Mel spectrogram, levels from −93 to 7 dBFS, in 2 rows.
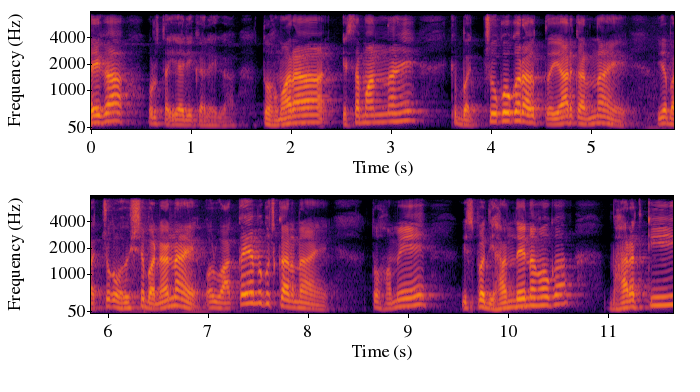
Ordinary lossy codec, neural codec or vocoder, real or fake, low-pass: none; none; real; 7.2 kHz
